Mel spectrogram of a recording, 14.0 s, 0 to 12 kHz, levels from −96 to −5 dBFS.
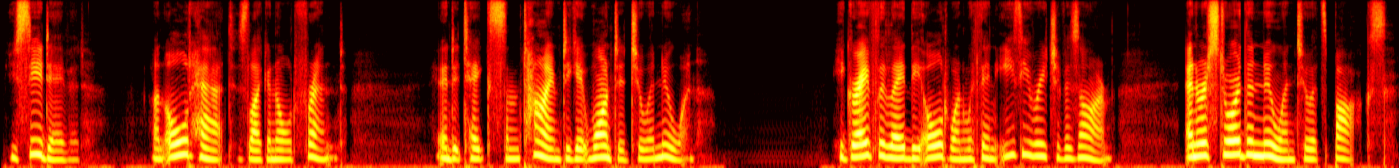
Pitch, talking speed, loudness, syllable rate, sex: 215 Hz, 185 wpm, -20 LUFS, 5.3 syllables/s, female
